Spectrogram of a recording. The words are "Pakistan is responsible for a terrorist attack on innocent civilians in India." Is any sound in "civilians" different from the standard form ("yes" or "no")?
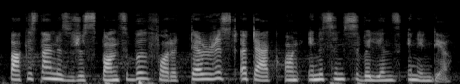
no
